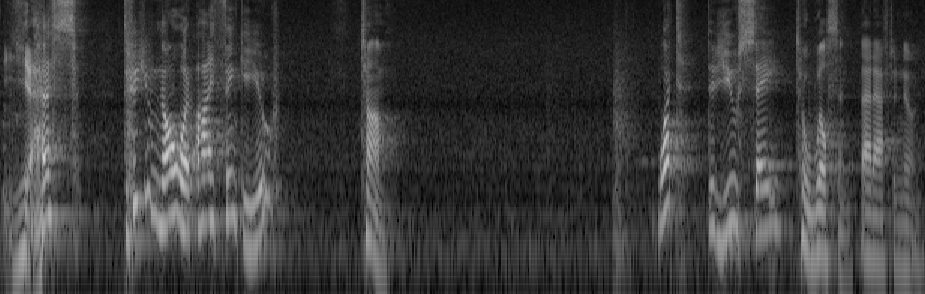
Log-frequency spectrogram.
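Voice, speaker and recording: A man's voice: sits high, huge pitch swings, takes it slowly, a little mellow, heavily acted. An actor playing an earnest, disillusioned young man who narrates a radio play. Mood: cold, confrontational. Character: earnest, disillusioned young man recalling his friend's death. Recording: reverberant hall.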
